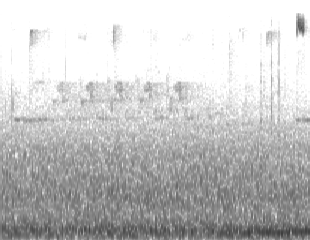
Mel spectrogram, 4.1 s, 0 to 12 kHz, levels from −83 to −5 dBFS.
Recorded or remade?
recorded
